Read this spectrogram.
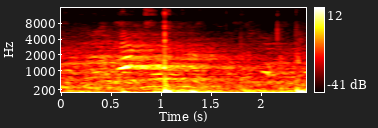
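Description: A ball is kicked with a thud.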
